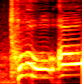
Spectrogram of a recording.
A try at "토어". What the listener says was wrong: 토어가 아니라 토어 더 높이 토어 토어 토어가 아니라 토어 토어 토어가 아니라 토어 그 음을 가지고 토어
